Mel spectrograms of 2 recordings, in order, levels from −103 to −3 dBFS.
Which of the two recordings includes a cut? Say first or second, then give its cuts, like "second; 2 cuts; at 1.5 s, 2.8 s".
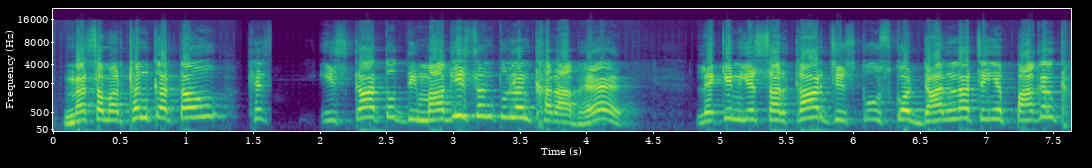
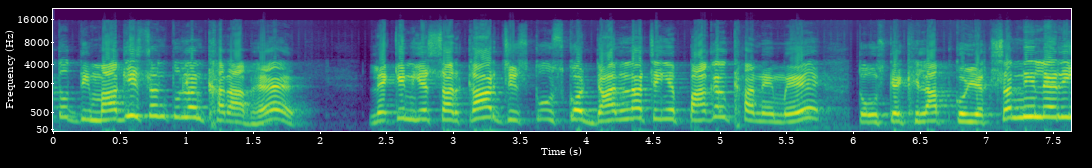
first; 1 cut; at 1.4 s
